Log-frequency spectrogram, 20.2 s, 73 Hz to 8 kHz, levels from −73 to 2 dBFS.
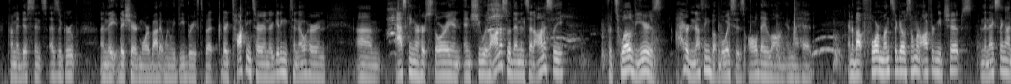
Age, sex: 20-39, male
